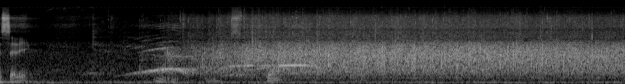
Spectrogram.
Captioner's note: audience claps and cheers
